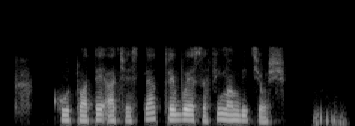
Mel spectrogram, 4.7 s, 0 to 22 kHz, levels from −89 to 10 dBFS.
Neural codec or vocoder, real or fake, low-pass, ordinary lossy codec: vocoder, 44.1 kHz, 80 mel bands, Vocos; fake; 5.4 kHz; Opus, 32 kbps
